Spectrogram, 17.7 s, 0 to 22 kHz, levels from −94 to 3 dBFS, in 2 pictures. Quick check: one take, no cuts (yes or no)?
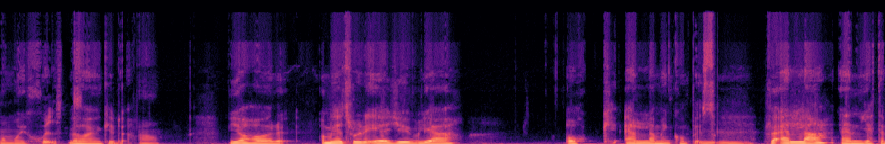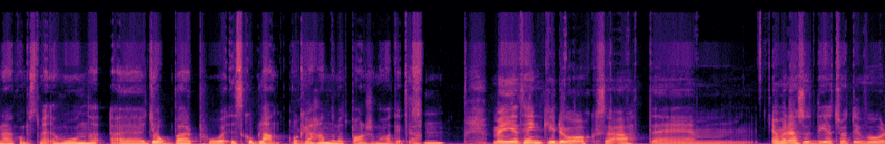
no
